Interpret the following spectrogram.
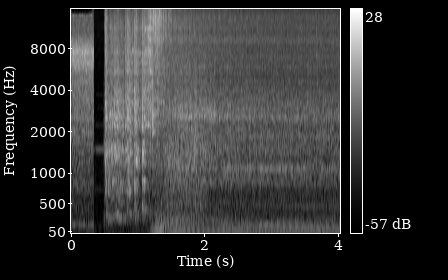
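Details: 2002 Ford F150 5.4 2V, cold winter start-up after timing chain and oil pump replacement: catches and settles into a fast idle with a hollow, rapid light knock under the rumble, typical of cold piston slap.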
